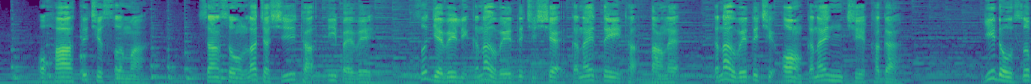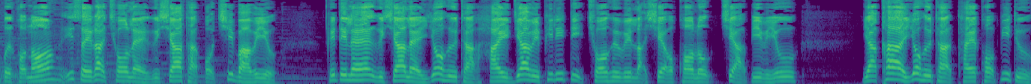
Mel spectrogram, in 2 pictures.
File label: victory through god lahu na, nt drama; lahu thailand bible society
